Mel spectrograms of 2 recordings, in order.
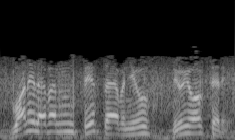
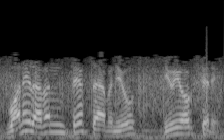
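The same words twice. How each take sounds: The two takes are said the same way.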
